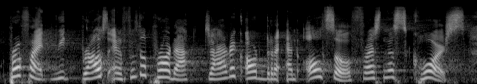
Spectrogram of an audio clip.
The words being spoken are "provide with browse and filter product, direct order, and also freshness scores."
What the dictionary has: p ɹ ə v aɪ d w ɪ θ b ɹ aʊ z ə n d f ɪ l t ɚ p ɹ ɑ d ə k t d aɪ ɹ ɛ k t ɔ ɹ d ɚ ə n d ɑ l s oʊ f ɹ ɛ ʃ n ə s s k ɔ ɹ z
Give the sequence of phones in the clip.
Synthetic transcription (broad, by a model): p ɹ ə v aɪ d w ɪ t b ɹ aʊ s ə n f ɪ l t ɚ p ɹ ɑ d ə k t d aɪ ɹ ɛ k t ɔ ɹ d ɚ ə n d ɑ l s oʊ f ɹ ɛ s n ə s s k ɔ ɹ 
